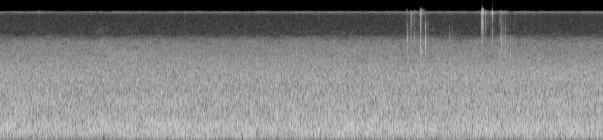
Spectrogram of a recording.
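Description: Steady, even background hiss with no rhythm, and a couple of faint ticks near the middle.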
